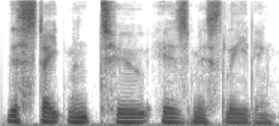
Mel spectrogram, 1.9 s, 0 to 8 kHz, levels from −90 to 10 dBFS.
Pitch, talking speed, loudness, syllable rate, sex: 100 Hz, 160 wpm, -20 LUFS, 5.2 syllables/s, male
